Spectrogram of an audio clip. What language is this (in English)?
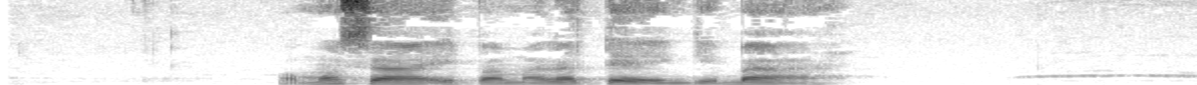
Bankon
